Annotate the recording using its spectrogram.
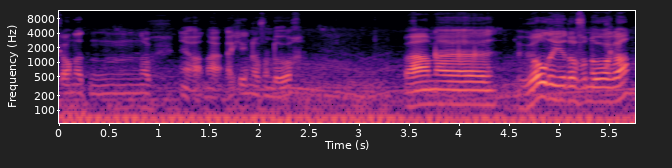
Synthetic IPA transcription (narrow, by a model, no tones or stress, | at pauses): kɑnətnɔxja̰ːno̰ʔə̰ɣɪŋdəvɑndoːr | ʋaːrɔmə | ʋɪlˠdəjədərvɑndoːrɣaːn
